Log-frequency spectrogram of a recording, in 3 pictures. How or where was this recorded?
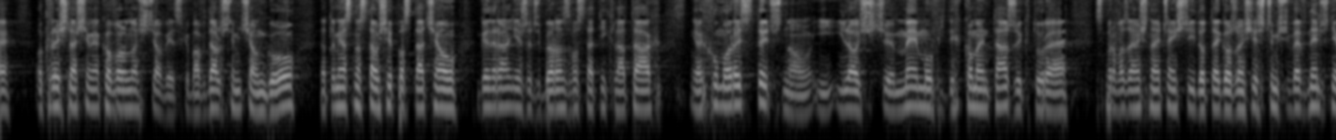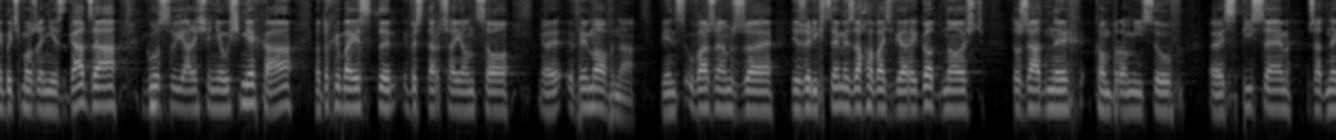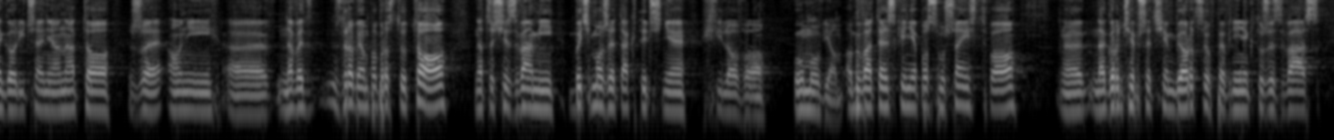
live audience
